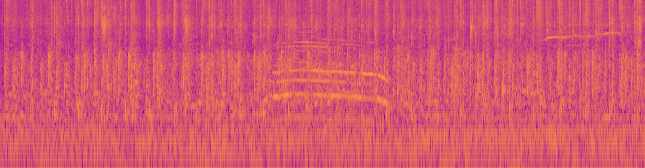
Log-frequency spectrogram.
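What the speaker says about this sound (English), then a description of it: "Unless you applaud them loudly, we can't really start off the rest of the ceremony. So give them a loud cheer." An audience at an outdoor cancer-awareness run ceremony applauds continuously with scattered cheers and whistles, while a voice speaks over the crowd.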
